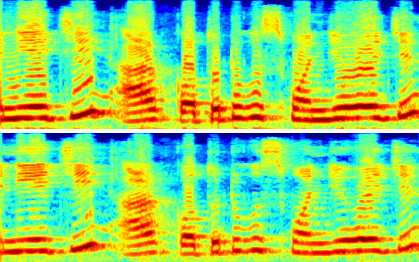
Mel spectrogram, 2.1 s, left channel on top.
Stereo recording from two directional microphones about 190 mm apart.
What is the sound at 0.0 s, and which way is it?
Speech, 35° left (ahead or behind).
